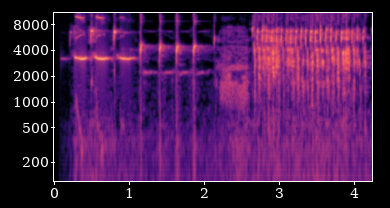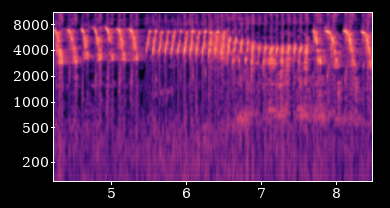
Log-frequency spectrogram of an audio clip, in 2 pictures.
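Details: Singing canary, described as a strongly singing, rolling and bursting song: opens with clear whistled repeated notes, then a loud, sustained rapid trill and rolling runs of buzzy pulses, changing pitch in sections.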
